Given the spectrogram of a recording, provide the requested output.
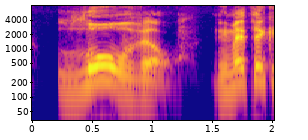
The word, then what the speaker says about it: Louisville: Lolville. You might think it's Lewisville. You might think it's even Louisville. Lulville. There is a secret hidden L in that word that you must pronounce otherwise you out yourself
